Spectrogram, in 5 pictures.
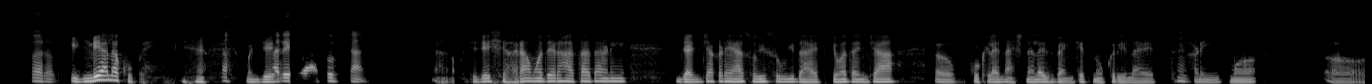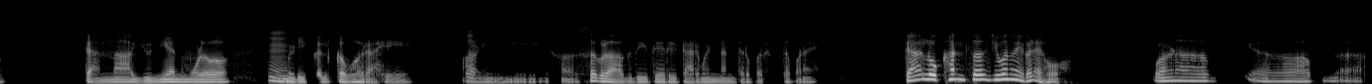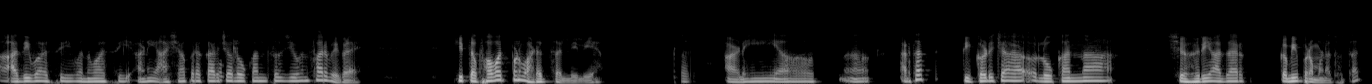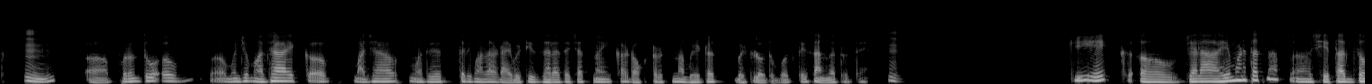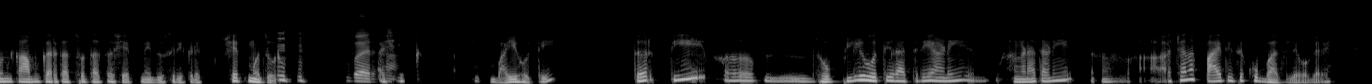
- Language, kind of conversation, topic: Marathi, podcast, आरोग्य क्षेत्रात तंत्रज्ञानामुळे कोणते बदल घडू शकतात, असे तुम्हाला वाटते का?
- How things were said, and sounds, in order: chuckle; other background noise; tapping; chuckle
